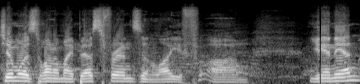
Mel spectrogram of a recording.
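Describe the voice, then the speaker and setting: A man with an American accent, at a moderate pace and with ordinary pitch variation, over crowd noise in the background. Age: 70s. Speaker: former racing crew member. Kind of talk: casual interview.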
